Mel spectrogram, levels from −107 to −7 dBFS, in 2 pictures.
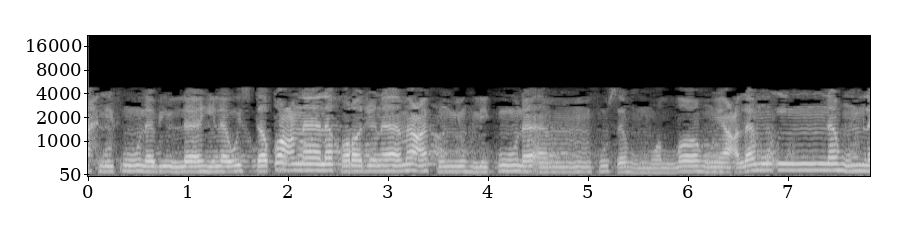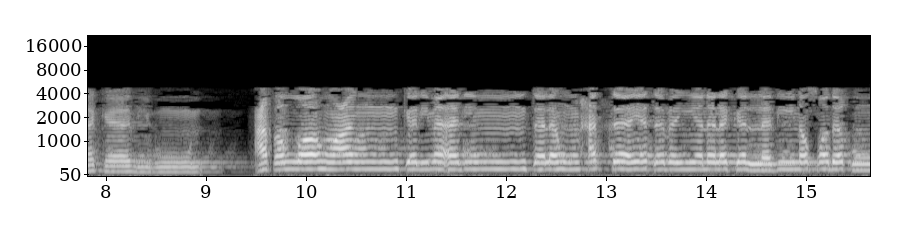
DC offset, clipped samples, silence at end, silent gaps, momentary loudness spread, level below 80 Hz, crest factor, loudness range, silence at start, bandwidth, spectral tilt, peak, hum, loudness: under 0.1%; under 0.1%; 0 s; none; 10 LU; -64 dBFS; 18 dB; 6 LU; 0 s; 5 kHz; -8 dB/octave; -8 dBFS; none; -26 LUFS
